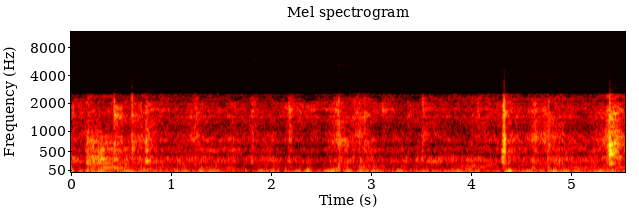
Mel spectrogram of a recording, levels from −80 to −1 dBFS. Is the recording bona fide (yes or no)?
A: no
